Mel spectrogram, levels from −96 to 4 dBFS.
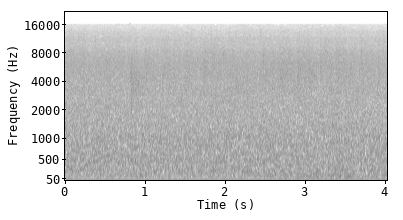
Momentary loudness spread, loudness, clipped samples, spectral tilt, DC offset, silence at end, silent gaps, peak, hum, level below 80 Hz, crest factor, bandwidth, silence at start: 1 LU; -43 LUFS; under 0.1%; -1 dB/octave; under 0.1%; 0 s; none; -30 dBFS; none; -70 dBFS; 16 dB; 16.5 kHz; 0 s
